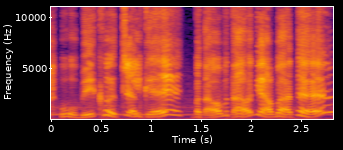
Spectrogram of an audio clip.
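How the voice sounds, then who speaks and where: A female-sounding cartoonish character voice talks at a moderate pace with a high pitch and very wide pitch swings. Clear music plays in the background. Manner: cackling, mocking.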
